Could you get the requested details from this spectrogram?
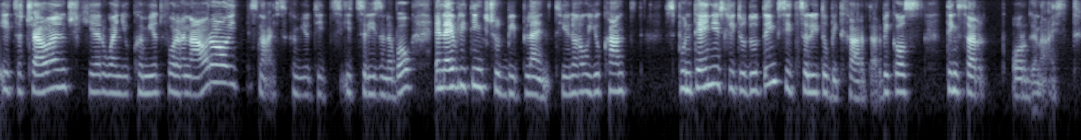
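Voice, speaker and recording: Her pitch sits at a medium level as this woman talks with a Bulgarian accent. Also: ordinary pitch variation, moderate pace. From Bulgaria, Sofia. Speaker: mining executive. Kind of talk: interview. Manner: halting.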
